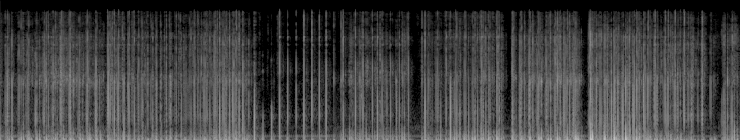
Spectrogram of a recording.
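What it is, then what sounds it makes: Glass chunk. A solid chunk of teal glass, held in both hands close to the microphone, is tapped quickly all over with fingertips and nails. The result is a dense, rapid stream of short, dry clicks and knocks with very little ring, weighted toward a low thump with a faint bright edge, broken by a few brief pauses.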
